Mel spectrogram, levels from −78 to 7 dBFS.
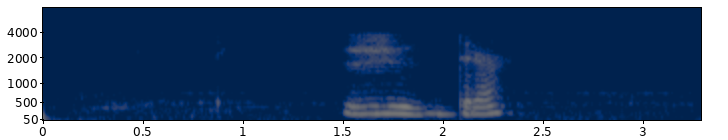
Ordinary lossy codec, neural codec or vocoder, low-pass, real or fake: AAC, 16 kbps; codec, 16 kHz, 1 kbps, X-Codec, HuBERT features, trained on balanced general audio; 7.2 kHz; fake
